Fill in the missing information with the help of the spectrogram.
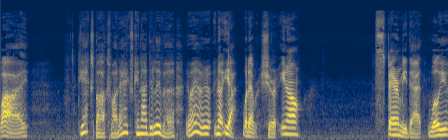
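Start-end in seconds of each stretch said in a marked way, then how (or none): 0.0-3.5 put-on formal professional broadcaster voice. Speaker mocking a video's title about the xbox one x, mock professional voice. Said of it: "in the professional voice".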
